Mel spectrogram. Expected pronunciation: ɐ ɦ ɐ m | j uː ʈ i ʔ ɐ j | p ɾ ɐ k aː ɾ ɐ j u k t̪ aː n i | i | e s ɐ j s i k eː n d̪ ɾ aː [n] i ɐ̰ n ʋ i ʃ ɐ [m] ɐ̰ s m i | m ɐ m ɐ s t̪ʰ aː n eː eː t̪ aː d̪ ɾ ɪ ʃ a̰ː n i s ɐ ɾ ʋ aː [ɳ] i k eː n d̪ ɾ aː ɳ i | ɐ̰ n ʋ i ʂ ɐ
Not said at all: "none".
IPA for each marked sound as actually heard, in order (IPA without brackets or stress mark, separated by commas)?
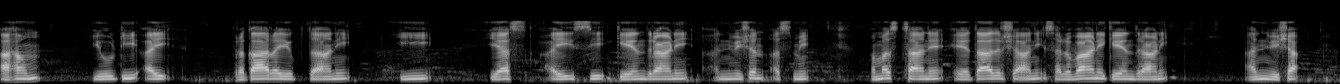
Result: ɳ, n, ɳ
